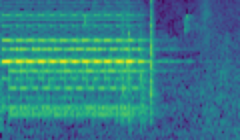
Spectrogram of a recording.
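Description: Telephone ringing: an electronic ring of several steady tones that stops abruptly with a click about one and a half seconds in, as the call is answered.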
